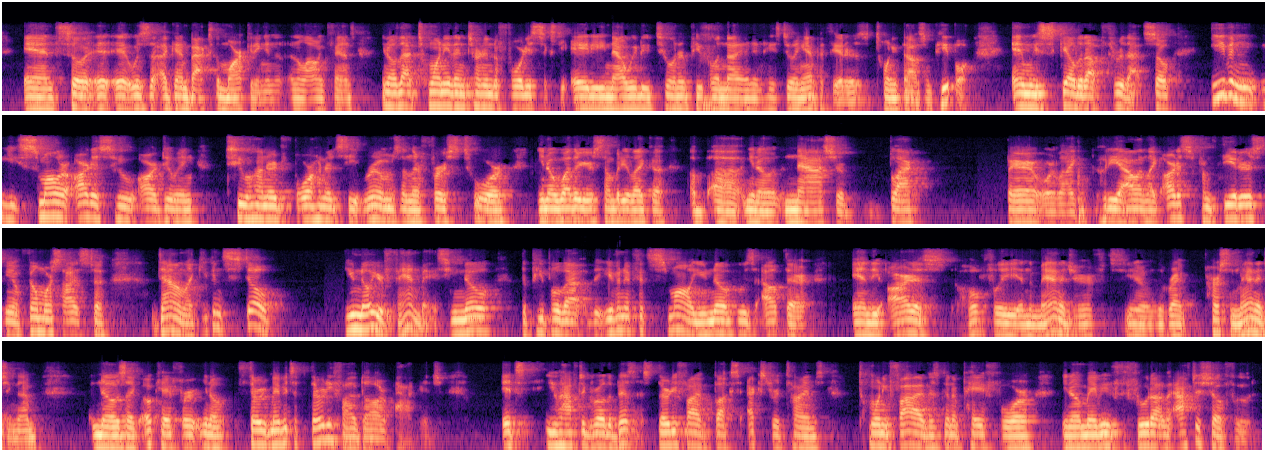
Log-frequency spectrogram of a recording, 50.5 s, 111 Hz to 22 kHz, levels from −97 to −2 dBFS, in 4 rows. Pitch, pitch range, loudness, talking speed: 120 Hz, 110-135 Hz, -15 LUFS, 200 wpm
